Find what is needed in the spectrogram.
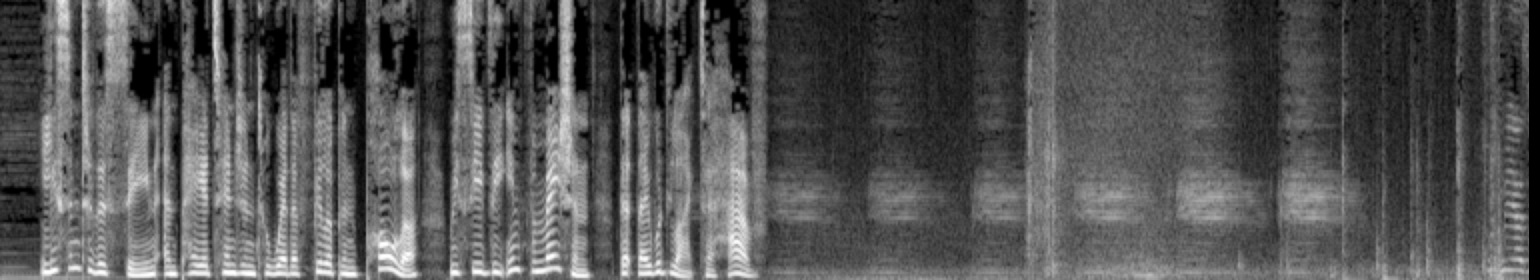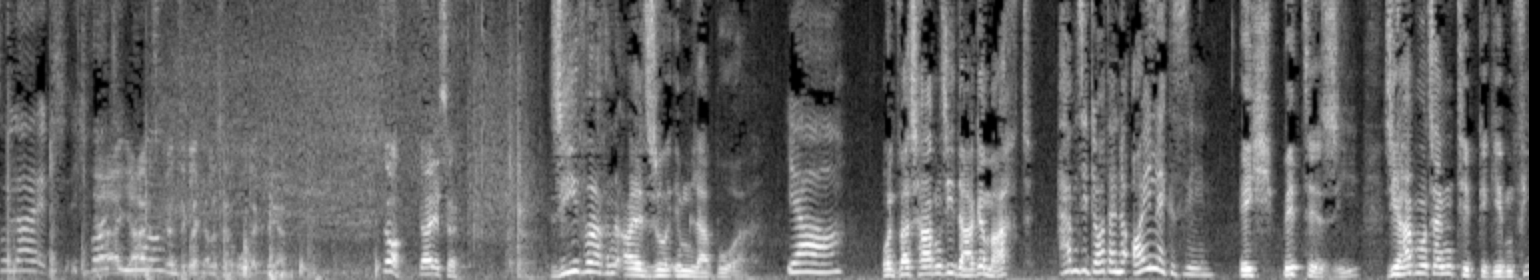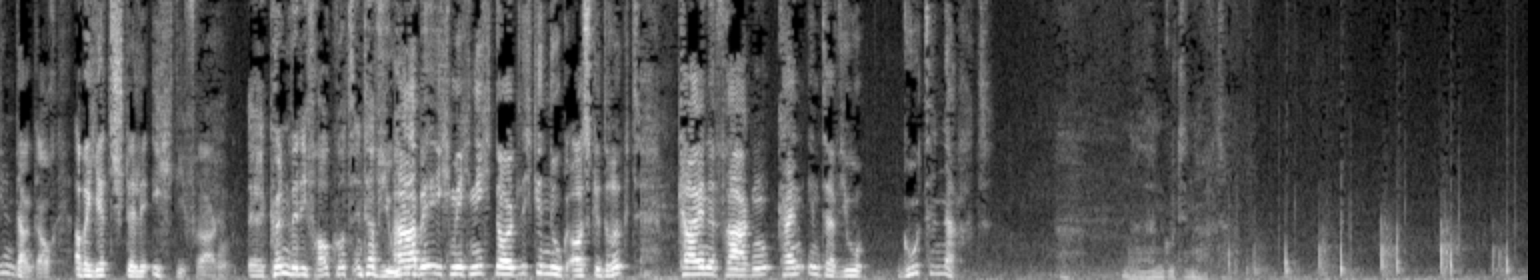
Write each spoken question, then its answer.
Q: Listen to the scene and pay attention to whether Philip and Paula received the information that they would like to have.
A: Unfortunately, Philip and Paula don't get any information.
